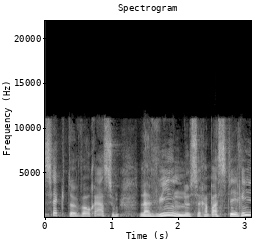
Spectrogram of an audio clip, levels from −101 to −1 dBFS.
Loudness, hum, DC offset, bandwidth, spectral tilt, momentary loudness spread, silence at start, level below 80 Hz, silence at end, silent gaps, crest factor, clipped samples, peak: -21 LUFS; none; under 0.1%; 11.5 kHz; -5 dB/octave; 8 LU; 0 s; -66 dBFS; 0 s; none; 20 dB; under 0.1%; -2 dBFS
